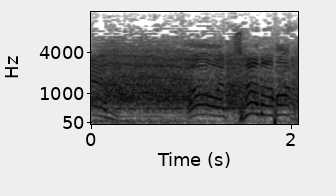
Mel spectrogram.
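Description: A man's voice in TV basketball commentary over steady arena crowd noise.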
